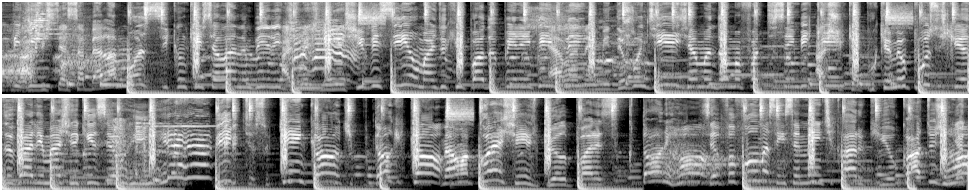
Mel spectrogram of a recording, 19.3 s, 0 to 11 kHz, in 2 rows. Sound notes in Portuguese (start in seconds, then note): 9.8 Hah-hah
